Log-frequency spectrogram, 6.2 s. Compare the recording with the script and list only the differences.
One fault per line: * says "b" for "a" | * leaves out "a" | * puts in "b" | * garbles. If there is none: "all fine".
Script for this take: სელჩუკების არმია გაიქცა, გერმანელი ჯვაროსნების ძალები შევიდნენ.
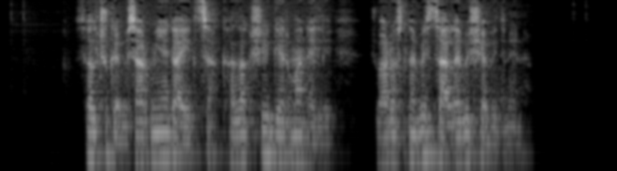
* puts in "ქალაქში"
